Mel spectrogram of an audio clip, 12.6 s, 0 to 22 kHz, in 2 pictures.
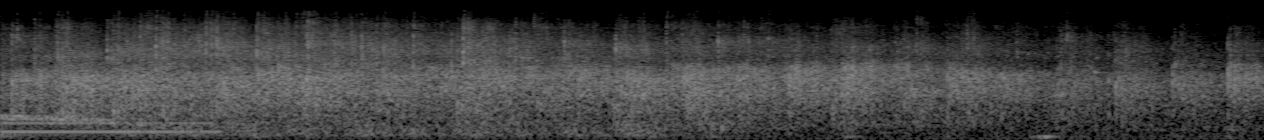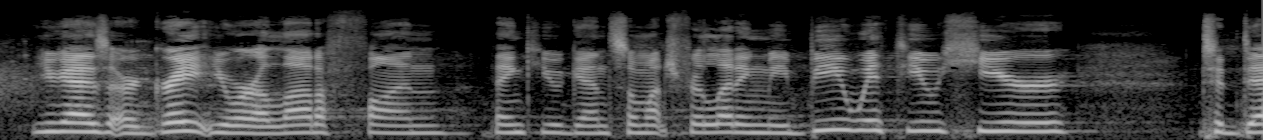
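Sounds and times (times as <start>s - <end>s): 
brief tonal hum: 0.0s - 1.5s
crowd applause: 0.0s - 6.5s
speech: 6.5s - 12.6s.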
